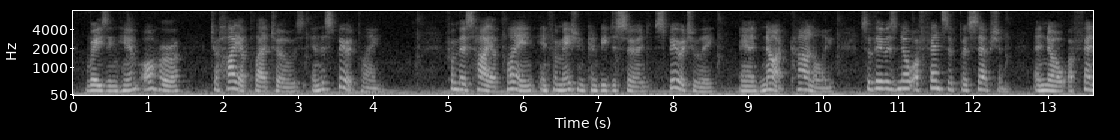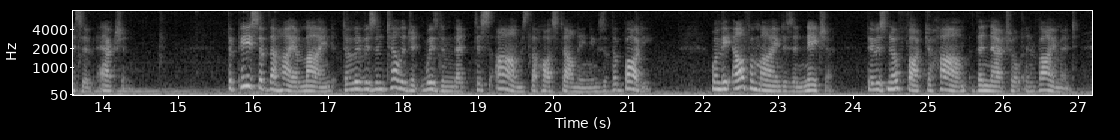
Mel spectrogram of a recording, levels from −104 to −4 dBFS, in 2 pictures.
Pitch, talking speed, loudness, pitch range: 185 Hz, 145 wpm, -39 LUFS, 165-225 Hz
